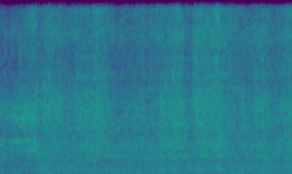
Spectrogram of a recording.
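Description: A sun-themed river tour boat cruising along the San Antonio River Walk, steady water wash and wind noise buffeting the microphone, continuous and fairly loud with no voices.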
